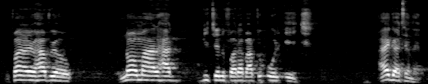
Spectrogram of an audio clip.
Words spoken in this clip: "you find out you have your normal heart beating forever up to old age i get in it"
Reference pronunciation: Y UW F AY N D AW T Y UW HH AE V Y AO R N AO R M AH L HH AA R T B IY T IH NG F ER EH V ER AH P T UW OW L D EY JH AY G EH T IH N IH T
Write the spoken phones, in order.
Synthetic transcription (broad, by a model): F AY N AW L Y UW HH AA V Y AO N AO M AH L HH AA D B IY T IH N F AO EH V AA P T UW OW L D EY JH AY G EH T IH N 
